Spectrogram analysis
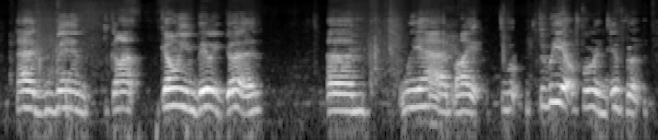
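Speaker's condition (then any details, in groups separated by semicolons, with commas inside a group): Cerebral palsy; from birth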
